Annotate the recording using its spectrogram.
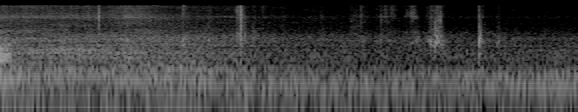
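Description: Faint scattered clicks and scrapes of fingers working at the cap of a small essential-oil bottle whose seal is still unbroken and won't open, over a steady low hum inside a car.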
